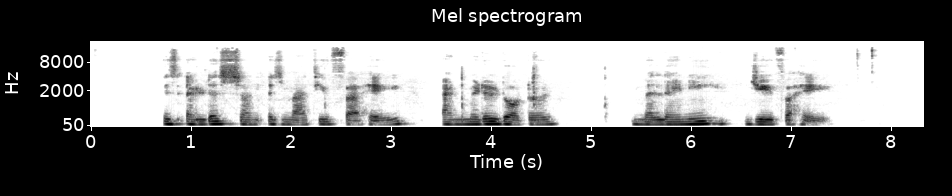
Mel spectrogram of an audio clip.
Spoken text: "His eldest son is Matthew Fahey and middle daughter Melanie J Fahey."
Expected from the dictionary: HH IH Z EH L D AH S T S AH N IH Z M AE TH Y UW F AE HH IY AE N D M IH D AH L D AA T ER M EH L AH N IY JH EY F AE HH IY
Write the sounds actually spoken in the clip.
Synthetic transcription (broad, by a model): HH IH Z EH L D AH S T S AH N IH Z M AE T Y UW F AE HH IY AE N D M IH D AH L D AA T ER M EH L AH N IY JH EY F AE HH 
